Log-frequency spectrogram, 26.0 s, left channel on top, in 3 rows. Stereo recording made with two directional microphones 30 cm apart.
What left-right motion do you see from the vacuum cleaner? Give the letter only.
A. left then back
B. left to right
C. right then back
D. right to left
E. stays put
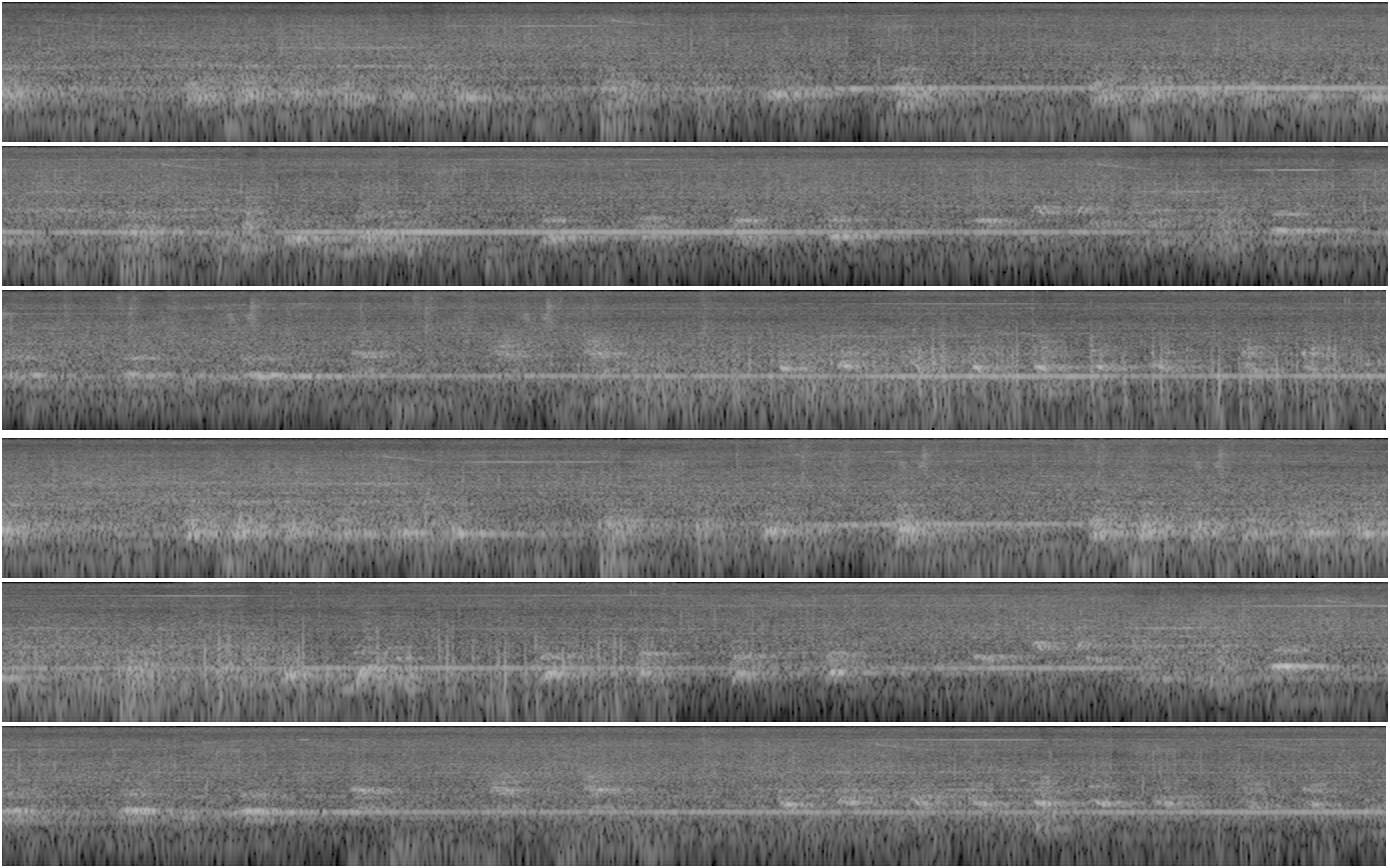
A.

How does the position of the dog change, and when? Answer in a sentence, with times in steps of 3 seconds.
You can hear the dog on the right from 0 s, in the centre from 21 s and on the left from 24 s.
